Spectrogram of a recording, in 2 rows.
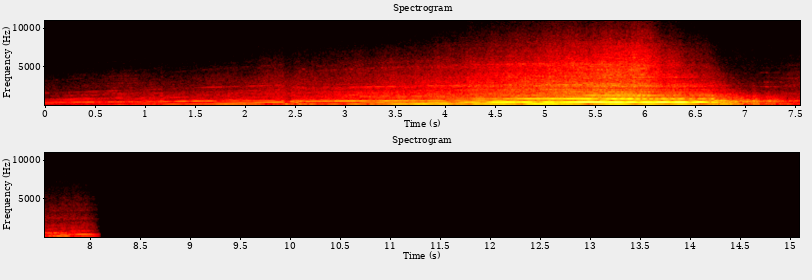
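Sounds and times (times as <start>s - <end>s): car engine accelerating hard: 0.2s - 8.1s.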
